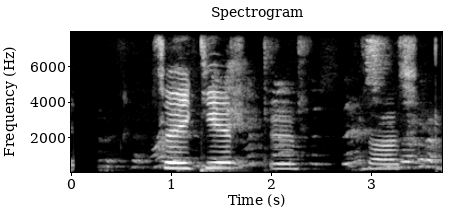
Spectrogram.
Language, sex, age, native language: Icelandic, female, 9, Icelandic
